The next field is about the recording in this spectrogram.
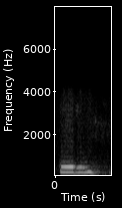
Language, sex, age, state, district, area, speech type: Hindi, female, 30-45, Uttar Pradesh, Sonbhadra, rural, conversation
